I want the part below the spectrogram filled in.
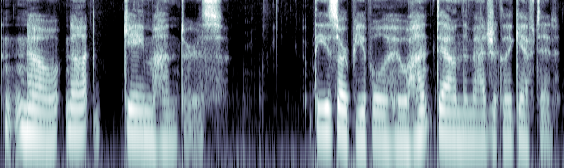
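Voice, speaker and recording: A woman's voice: on the low side, flat delivery, unhurried, warm tone, no echo. A woman acting as a guarded, irritable young shifter tracker in an audio roleplay, curt and dryly sarcastic. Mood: alarmed, grim.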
